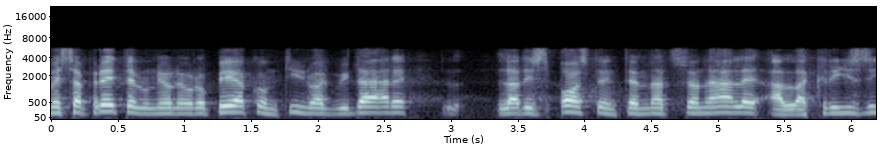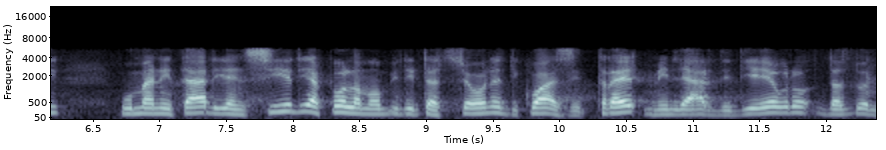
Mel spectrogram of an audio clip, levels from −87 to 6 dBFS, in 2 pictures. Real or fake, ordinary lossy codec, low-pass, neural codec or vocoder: fake; none; 5.4 kHz; codec, 16 kHz, 0.8 kbps, ZipCodec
